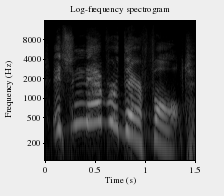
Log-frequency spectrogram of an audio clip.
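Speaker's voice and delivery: loud, high sermon cry; a fiery pulpit shout; full-force preaching. Acted. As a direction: preach it hard to the congregation.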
